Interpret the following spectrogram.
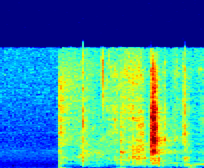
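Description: Rustling, rubbing and a few light knocks of handling noise on a conference microphone that is switched on about half a second in, just before the speaker begins.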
